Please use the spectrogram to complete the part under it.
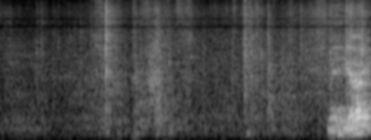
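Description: A sheet of paper rustles as it is handled.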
